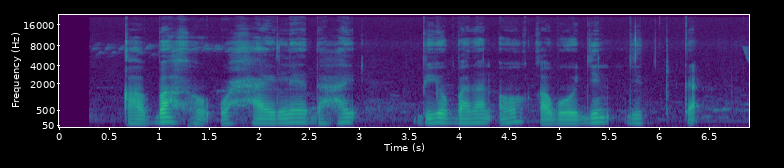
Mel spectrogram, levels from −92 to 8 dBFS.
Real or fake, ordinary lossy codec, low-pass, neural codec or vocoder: real; none; none; none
